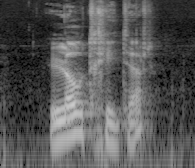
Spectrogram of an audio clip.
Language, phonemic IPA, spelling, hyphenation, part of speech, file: Dutch, /ˈloːtˌxi.tər/, loodgieter, lood‧gie‧ter, noun, Nl-loodgieter.ogg
- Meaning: plumber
